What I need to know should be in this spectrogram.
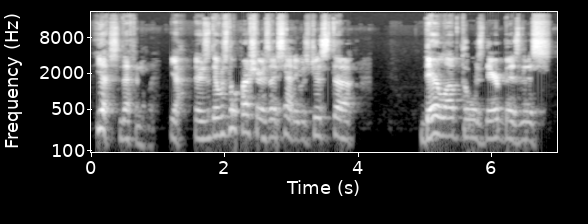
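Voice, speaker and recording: A young man from Serbia with a Serbian accent, answering interview questions in English as a non-native speaker, pausing to search for words. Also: fairly high pitch, fairly bright tone. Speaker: guest, business owner.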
